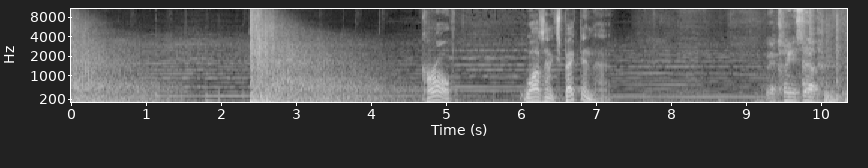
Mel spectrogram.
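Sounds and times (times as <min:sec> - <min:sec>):
gunshot from a gun fired at a person indoors: 0:00.0 - 0:01.0, 0:02.4 - 0:04.0
speech: 0:04.7 - 0:05.3, 0:06.0 - 0:07.3, 0:09.3 - 0:10.3.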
